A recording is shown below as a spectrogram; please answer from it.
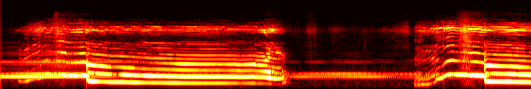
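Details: Dog howling with tornado sirens in the background; a rising whine leads into a long steady howl that drops at its end, a pause filled only by the siren's constant tone, then another rising howl.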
